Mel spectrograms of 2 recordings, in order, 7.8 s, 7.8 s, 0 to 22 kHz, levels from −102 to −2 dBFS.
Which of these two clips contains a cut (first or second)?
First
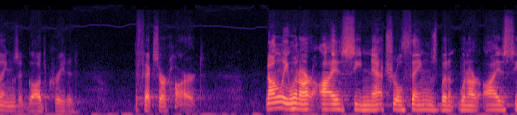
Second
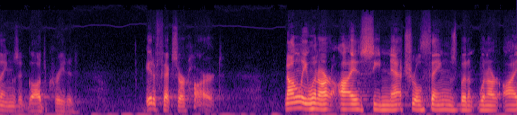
first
